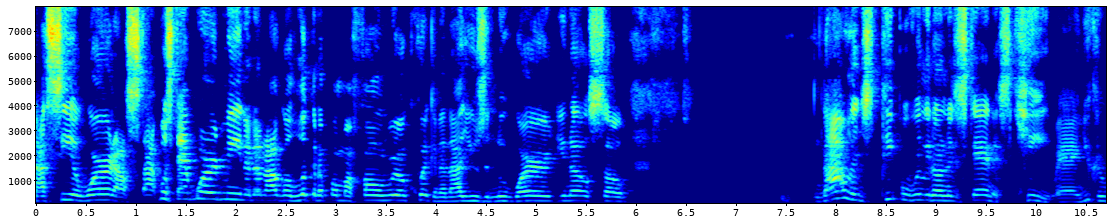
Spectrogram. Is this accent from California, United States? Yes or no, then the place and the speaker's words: yes; Oakland, California, United States; Just growing up in Oakland, it's just something about it where people try to take advantage of you.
